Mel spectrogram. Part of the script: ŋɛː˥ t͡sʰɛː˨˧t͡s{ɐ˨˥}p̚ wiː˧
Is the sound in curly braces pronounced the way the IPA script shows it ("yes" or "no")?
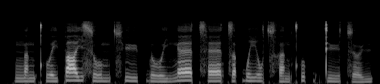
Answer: yes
